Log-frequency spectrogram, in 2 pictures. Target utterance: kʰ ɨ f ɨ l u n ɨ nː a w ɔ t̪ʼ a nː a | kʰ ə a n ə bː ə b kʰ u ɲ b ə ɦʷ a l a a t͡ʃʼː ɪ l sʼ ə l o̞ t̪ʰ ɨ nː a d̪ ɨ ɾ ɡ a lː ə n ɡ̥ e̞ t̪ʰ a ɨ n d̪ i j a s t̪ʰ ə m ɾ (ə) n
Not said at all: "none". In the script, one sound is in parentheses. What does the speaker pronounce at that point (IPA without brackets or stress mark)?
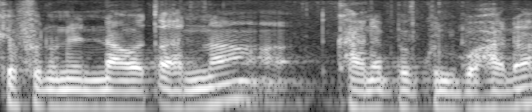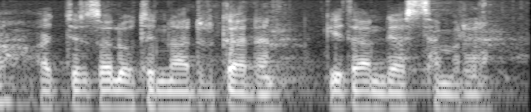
ə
